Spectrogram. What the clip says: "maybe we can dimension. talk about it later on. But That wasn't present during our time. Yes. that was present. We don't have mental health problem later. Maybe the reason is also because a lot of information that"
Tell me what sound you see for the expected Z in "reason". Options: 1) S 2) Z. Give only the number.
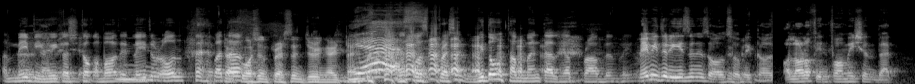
2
